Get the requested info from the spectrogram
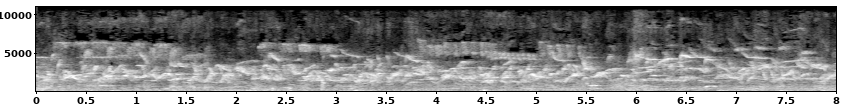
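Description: Many white-rumped shamas (murai batu) singing at once, a dense, unbroken chorus of fast whistled and chattering phrases.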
